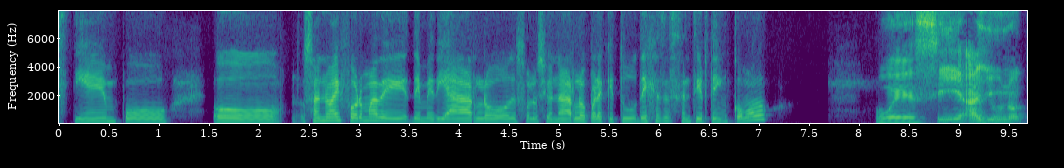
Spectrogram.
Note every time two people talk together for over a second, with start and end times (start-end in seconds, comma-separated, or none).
none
